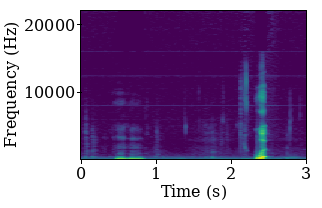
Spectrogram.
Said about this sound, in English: That's why he crunching on them peanuts. Right, that's what I'm sitting over here with all that loud crunching.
